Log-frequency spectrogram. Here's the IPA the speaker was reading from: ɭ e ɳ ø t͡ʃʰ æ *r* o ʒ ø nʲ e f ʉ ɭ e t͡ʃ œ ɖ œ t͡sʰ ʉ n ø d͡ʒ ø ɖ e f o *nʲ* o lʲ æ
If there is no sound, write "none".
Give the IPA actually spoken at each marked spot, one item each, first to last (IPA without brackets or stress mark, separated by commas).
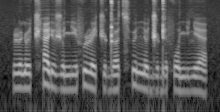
ɾʲ, nʲ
